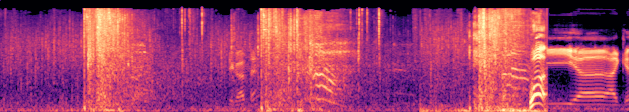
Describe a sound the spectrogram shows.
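Gunshots bang loudly, several times.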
